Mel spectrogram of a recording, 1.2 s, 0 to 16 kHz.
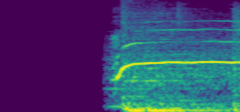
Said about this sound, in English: A concert for the band your daughter loves. You, your little girl, and 10,000 screaming 11-year-olds.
